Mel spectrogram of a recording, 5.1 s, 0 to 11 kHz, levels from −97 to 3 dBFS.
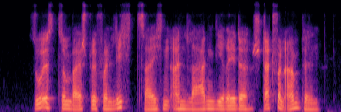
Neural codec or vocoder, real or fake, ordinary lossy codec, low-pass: none; real; Opus, 16 kbps; 7.2 kHz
